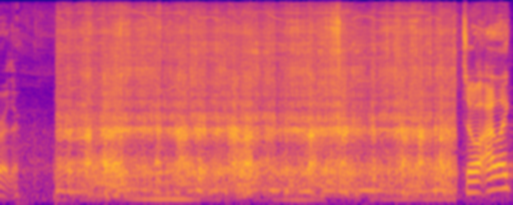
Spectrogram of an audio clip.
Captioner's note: blender whirring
